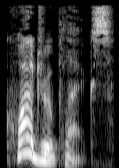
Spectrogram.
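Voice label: "quadruplex", English, British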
